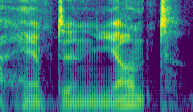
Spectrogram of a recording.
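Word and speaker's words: Hampton Yount: much and then uh Hampton yunt nice which is how both hosts pronounced it and how I didn't I wouldn't have guessed were you gonna guess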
